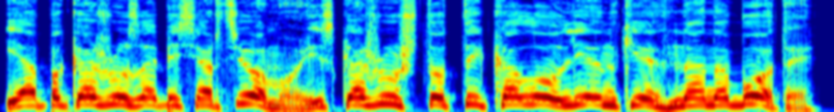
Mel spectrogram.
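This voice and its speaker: A man's voice: high-pitched, very animated, normal speed, mellow, no room sound, clean studio sound, pitched above the performer's own voice. A man voicing a good-natured young man turned cruel blackmailer, purring one moment and cold the next. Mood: mocking, menacing. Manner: cheerfully menacing, purring then cold. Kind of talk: audiobook character voice.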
